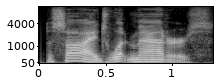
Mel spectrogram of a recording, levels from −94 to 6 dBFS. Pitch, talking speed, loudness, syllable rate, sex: 110 Hz, 140 wpm, -17 LUFS, 5.0 syllables/s, male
